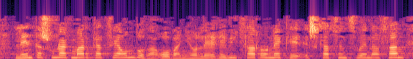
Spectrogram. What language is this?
Basque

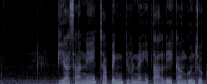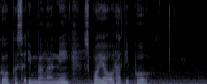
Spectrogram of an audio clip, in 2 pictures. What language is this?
Javanese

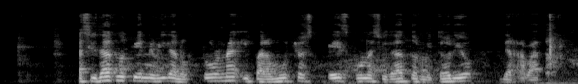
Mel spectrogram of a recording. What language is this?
Spanish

